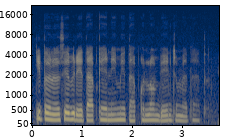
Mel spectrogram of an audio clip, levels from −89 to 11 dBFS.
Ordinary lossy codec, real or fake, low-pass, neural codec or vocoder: none; real; 19.8 kHz; none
